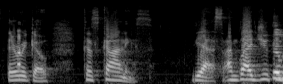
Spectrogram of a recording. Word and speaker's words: Cazcanes: So tell me the proper pronunciation. Of Cazcanes. Cazcanes. There we go. Cazcanes.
